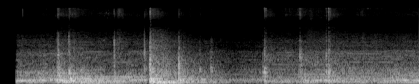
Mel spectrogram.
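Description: Skateboard rolling on a concrete floor, with several sharp clacks and knocks from the board, the loudest about one and a half seconds in, over music.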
